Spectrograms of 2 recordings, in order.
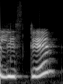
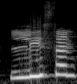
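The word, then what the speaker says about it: listen: पढ़ेंगे लिस्टेन पढ़ेंगे क्या जीने नहीं हम इसे लिस्टेन नहीं पढ़ेंगे। इसे हम क्या पढ़ेंगे? लिसन पढ़ेंगे।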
